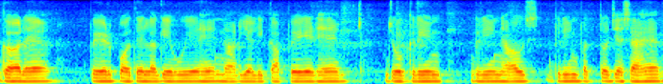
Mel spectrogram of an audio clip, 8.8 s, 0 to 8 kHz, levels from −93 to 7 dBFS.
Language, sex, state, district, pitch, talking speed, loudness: Hindi, male, Gujarat, Gandhinagar, 115 Hz, 130 wpm, -16 LUFS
